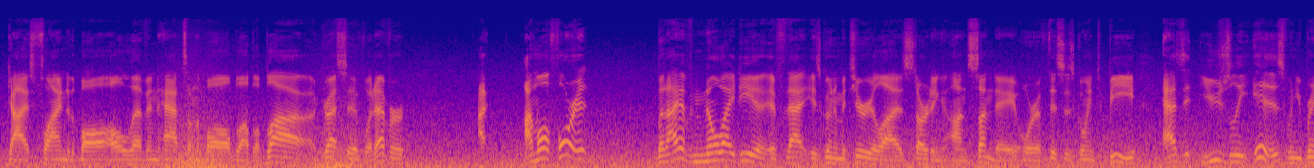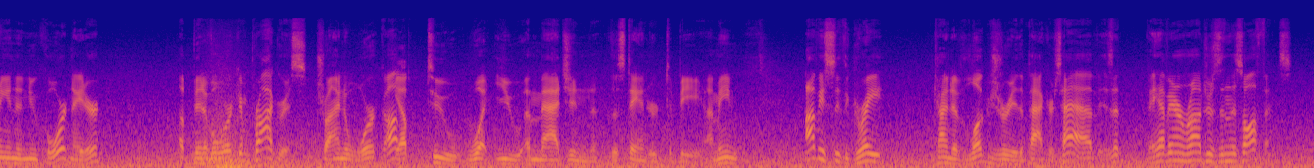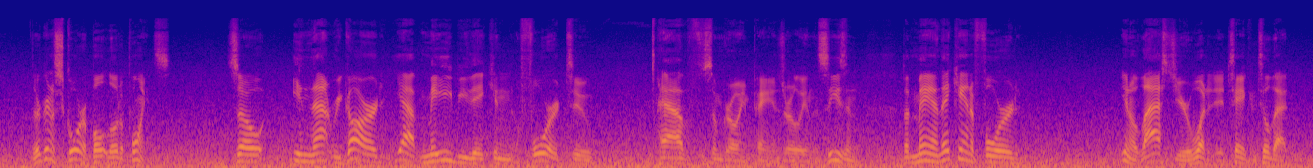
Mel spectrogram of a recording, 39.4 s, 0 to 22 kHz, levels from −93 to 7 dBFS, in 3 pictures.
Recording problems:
wind noise on the microphone; occasional gusts; 15 dB below the speech

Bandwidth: 14 kHz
